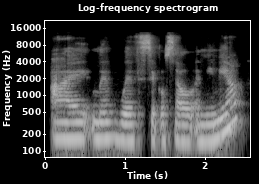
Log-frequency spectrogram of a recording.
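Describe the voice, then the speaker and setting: Woman innovation manager, low voice, articulate and poised. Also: a little slow. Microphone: video call.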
